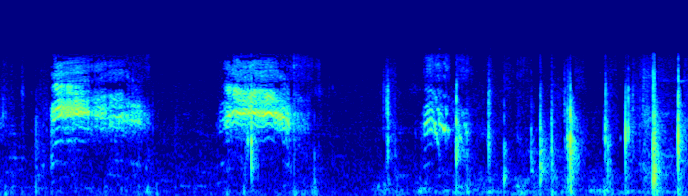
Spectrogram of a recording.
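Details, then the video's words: House cat greeting its owner on arrival home with two long, bright meows, followed by softer chirps and scattered clicking and tapping noises while the owner talks. "talking when I come Home"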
